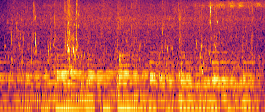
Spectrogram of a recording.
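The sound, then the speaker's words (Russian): Muffled underwater lake ambience: a deep, steady droning hum with gurgling lake water, soft bubbling and occasional drip-like plinks, continuous and fairly loud with no voices. “за стеклянными стенами движение озера в воде проплывают обитатели глубин – рыбы, змеи, струятся водоросли”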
